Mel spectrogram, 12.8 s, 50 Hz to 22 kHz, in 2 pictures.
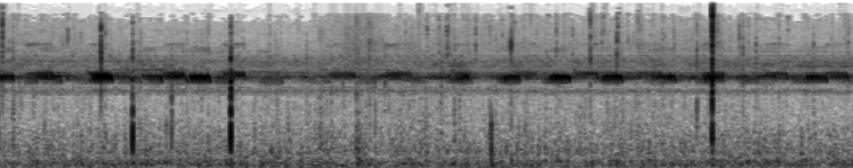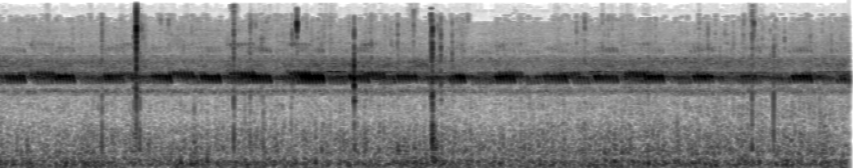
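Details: Grass insects calling on an autumn night, a constant high beating trill, while a campfire in a round fire pit crackles with frequent sharp pops; recorded on a Sennheiser MKE600 with low cut.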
